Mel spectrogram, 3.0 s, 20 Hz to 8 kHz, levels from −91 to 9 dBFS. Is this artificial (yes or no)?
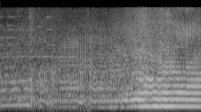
no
